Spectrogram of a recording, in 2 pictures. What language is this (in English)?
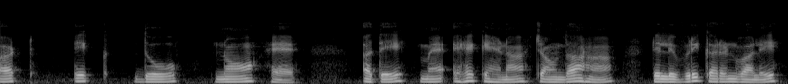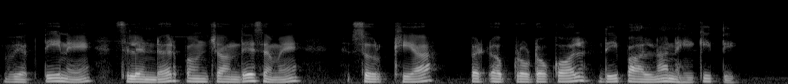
Punjabi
